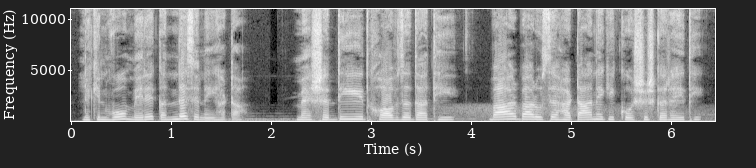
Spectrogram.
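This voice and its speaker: Woman storyteller, scripted horror narration, warm mellow voice, steady dramatic telling. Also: mid-range voice.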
